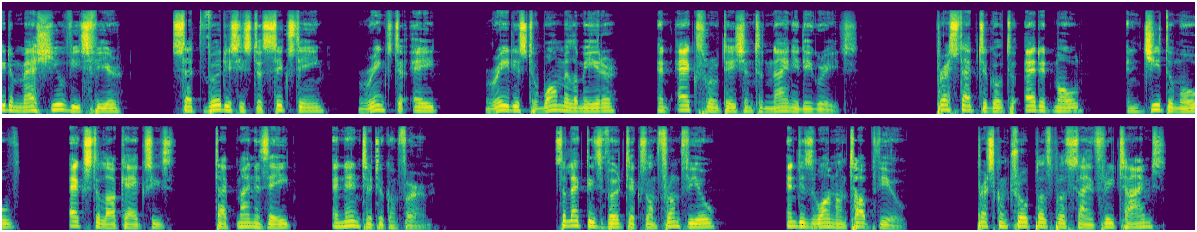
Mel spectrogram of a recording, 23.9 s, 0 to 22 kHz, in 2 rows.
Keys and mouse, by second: 1.6-7.6 drag, 9.4 Tab, 11.4 g, 12.6 x, 14.0 KP_Subtract, 14.5 KP_8, 15.2 KP_Enter, 17.3 click, 18.3 KP_7, 19.9 shift+click, 22.1 ctrl+KP_Add, 22.5 ctrl+KP_Add, 22.9 ctrl+KP_Add.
